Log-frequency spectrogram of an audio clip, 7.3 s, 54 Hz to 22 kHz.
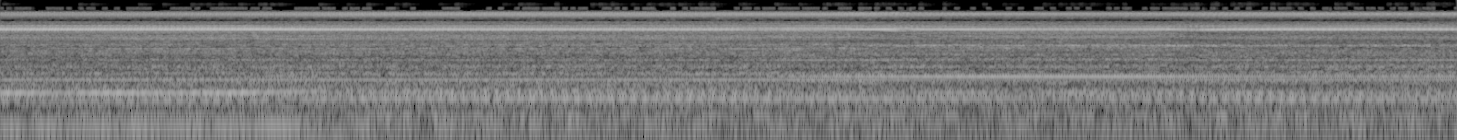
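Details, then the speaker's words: Restored Cadet three-phase grinder, 208 V motor run off 240 V at about 20-something hertz: steady, even hum with constant high whine, no wobble or rubbing; motor runs smoothly and healthy. "Beauty. Really nice sounding. Really nice sounding."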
